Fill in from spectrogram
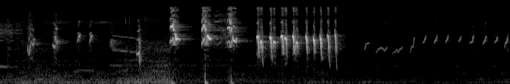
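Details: Black-winged myna in a rolling, fighting-style song: mixed chirps and whistles, then a fast rattling burst of loud sharp notes, ending in a neat series of thin, high repeated whistles.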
